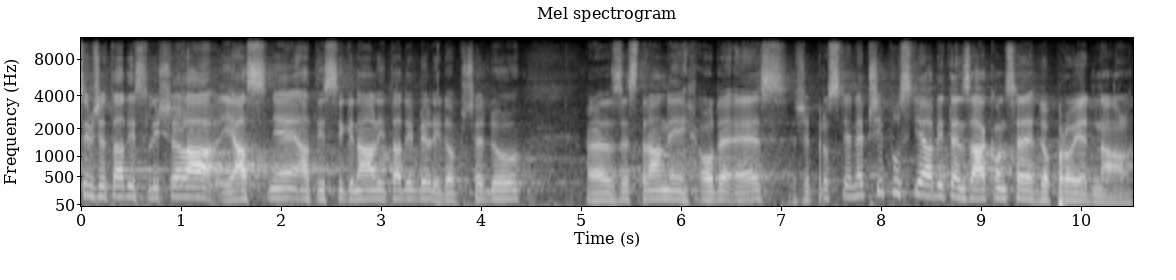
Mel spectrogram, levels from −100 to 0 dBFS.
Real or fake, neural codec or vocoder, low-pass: real; none; 10.8 kHz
